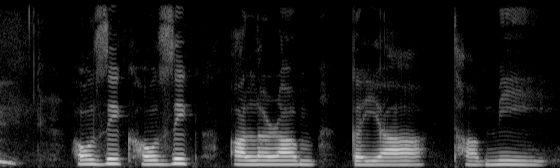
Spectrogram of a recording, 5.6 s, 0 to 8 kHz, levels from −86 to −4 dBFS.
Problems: none marked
